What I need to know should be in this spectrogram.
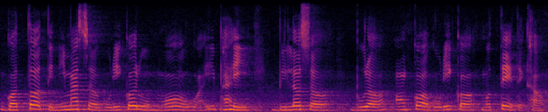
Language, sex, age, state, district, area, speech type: Odia, female, 30-45, Odisha, Khordha, rural, read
